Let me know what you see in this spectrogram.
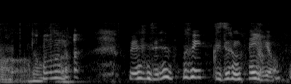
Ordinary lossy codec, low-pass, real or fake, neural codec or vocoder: none; 7.2 kHz; fake; codec, 16 kHz, 4 kbps, X-Codec, WavLM features, trained on Multilingual LibriSpeech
